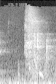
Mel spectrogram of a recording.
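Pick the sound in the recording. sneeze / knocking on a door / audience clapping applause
sneeze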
